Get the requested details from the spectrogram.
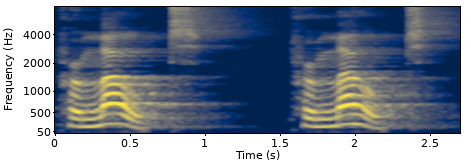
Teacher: trọng âm của từ này rơi vào âm tiết thứ hai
